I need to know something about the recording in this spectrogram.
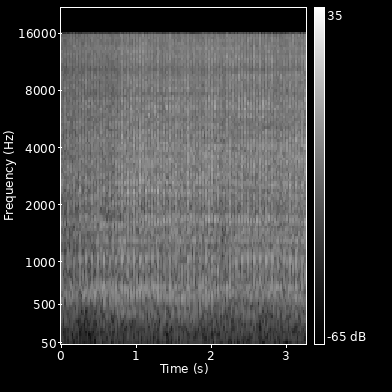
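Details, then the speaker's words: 2007 Honda Odyssey Touring 3.5 at idle with many noises on the pulley/accessory belt side: harsh metallic rattle and whir pulsing about three times a second. Traced to a damaged timing belt tensioner, which was replaced along with the timing belt. "ahora tenemos un problema con una honda odyssey touring la cual tiene demasiados ruidos en el lado de donde van todas las poleas la banda de accesorios"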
